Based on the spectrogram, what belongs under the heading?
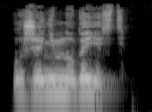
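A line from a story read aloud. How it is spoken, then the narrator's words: Calm explanation. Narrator (Russian): спокойно пояснил Рид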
